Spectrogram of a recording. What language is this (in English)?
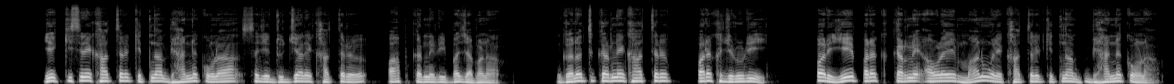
Bilaspuri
